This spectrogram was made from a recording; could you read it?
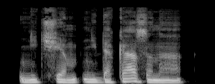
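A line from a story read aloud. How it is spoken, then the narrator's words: Old man's soft objection. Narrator (Russian): мягко возразил старик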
